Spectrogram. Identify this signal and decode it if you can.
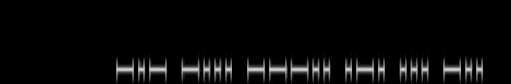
Morse code, heard as a keyed tone, about 21 wpm, 700 Hz. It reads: KB8RSD
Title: USA Call Signs - 6 Characters - 2x Character Spacing - 22wpm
